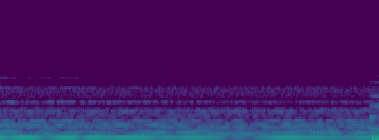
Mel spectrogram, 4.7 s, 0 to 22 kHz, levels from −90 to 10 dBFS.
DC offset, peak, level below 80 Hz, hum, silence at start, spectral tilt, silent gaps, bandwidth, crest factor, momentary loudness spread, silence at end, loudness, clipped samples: under 0.1%; -26 dBFS; -54 dBFS; none; 0 s; -11.5 dB/octave; none; 2.4 kHz; 18 dB; 8 LU; 0 s; -46 LUFS; under 0.1%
